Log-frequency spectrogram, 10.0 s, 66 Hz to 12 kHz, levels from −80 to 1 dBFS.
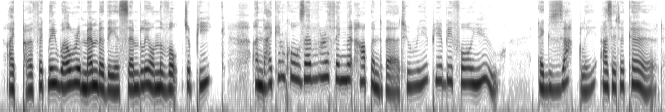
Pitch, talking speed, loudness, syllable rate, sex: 230 Hz, 155 wpm, -18 LUFS, 5.5 syllables/s, female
